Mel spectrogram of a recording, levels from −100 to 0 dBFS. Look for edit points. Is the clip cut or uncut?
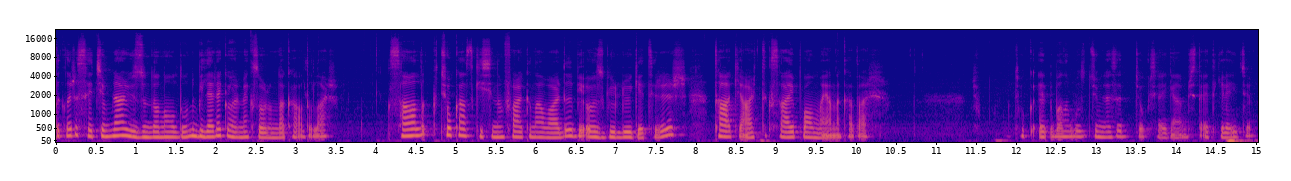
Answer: uncut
